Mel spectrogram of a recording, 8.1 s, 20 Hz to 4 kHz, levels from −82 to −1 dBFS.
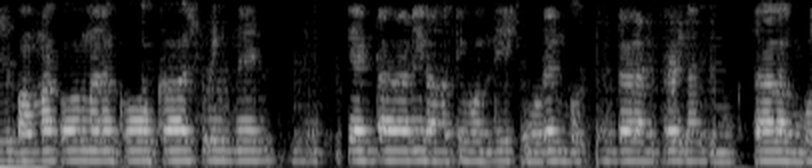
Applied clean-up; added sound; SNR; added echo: neural mask model DeepFilterNet 3.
